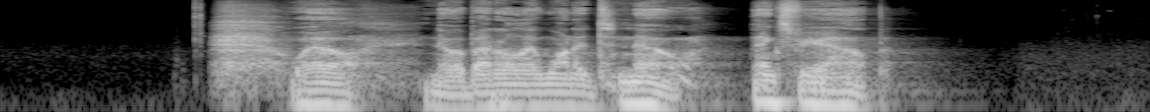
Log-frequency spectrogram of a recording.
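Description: A man speaks calmly in a deep, gravelly voice.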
